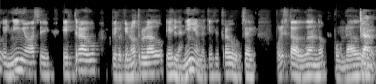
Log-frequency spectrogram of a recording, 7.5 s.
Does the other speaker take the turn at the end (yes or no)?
yes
